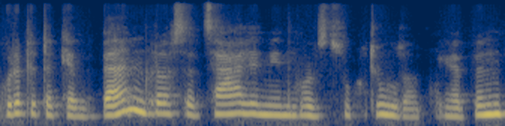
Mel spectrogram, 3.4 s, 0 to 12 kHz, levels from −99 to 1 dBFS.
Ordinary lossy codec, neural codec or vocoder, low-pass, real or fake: Opus, 64 kbps; codec, 16 kHz in and 24 kHz out, 0.6 kbps, FocalCodec, streaming, 2048 codes; 10.8 kHz; fake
